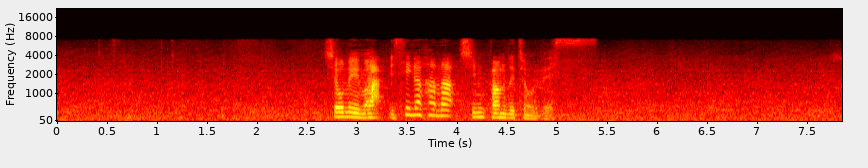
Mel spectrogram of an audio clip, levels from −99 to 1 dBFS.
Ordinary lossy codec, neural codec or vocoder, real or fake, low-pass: none; codec, 24 kHz, 0.9 kbps, WavTokenizer, medium music audio release; fake; 7.2 kHz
